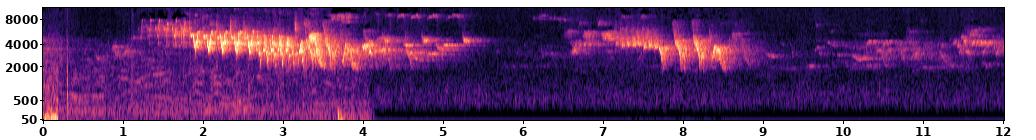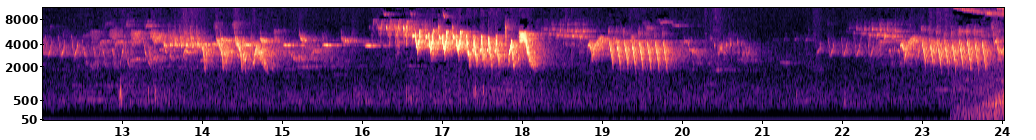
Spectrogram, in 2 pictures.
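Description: Birds singing in short, high, rapidly trilled phrases, about six of them a few seconds apart, with faint background noise between.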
